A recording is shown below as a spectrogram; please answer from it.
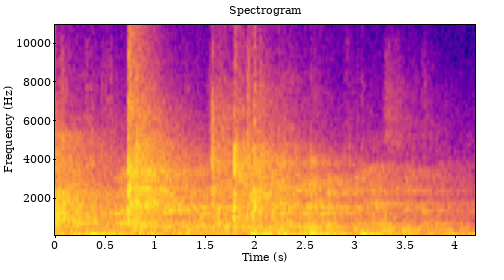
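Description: Indistinct players' voices and several sharp ball thumps, echoing around a sports hall.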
